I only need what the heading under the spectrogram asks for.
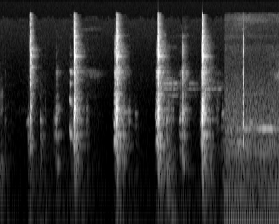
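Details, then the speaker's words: Motorcycle rear suspension pushed by hand: sharp creak roughly every two-thirds of a second from the swingarm pivot, not the shock; fixed by removing the nut, greasing the pivot and refitting. "हमारे ये शाक की आवाज नहीं होती इसके पट्टी की आवाज होती है जब हमारा झूला काम करता है तो अंदर से ये आवाज पैदा करता है"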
